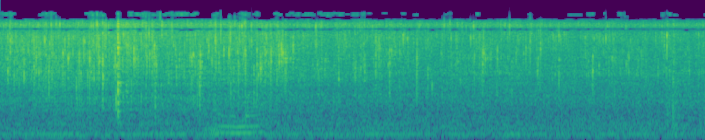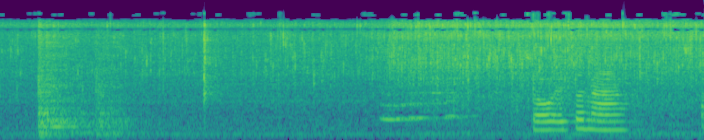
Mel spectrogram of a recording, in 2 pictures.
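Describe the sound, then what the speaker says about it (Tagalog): Chicken pieces for orange chicken sizzling in hot oil during a second fry, a steady crackling hiss with occasional stirring scrapes, and a person speaking briefly over the frying. "Magse-second fry tayo dito para crispy siya."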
